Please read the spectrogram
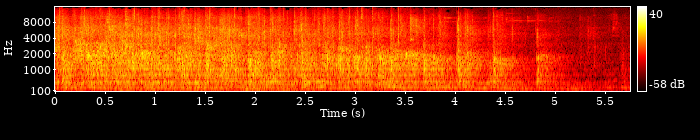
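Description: Congregation applauding, a dense patter of many hands clapping that dies away about four to five seconds in.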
